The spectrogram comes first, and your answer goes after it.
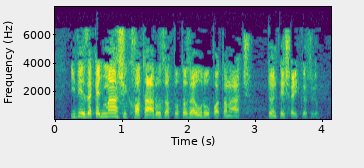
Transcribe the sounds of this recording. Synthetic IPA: id̪eːzɛkɛɟmaːʃikhɒt̪aːɾo̞zɒt̪o̞t̪ɒzɛuɾoːpɒt̪ɒnaːt͡ʃ | d̪ønt̪eːʃɛjikøzy̰l

